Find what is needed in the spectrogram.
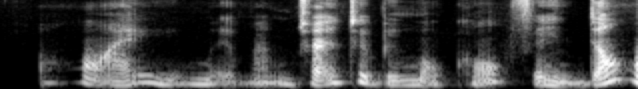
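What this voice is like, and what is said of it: Unidentified put-on accent. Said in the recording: “What was that? What accent was that?”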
